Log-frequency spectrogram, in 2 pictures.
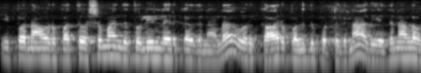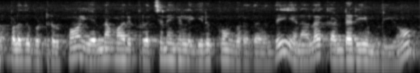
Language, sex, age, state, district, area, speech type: Tamil, male, 30-45, Tamil Nadu, Pudukkottai, rural, spontaneous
